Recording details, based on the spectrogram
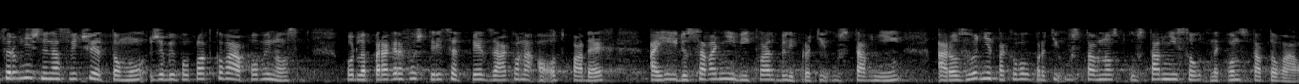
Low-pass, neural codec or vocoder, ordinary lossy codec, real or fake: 5.4 kHz; vocoder, 22.05 kHz, 80 mel bands, HiFi-GAN; MP3, 24 kbps; fake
